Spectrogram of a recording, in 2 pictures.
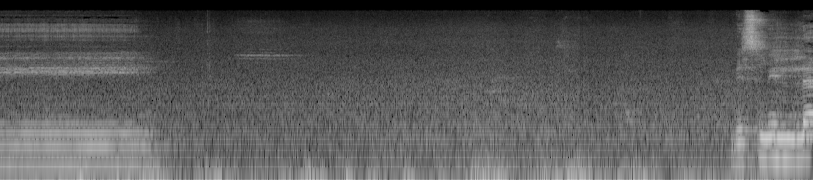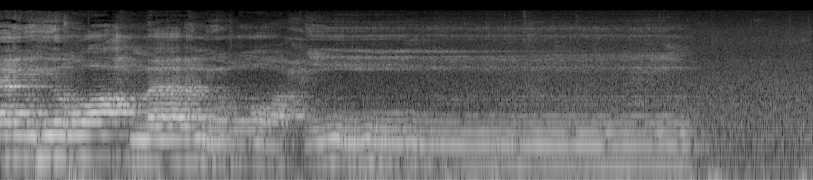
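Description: A man recites in a long, melodic chant through a microphone.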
